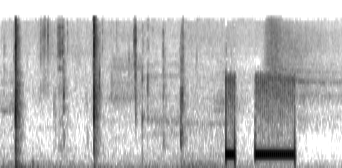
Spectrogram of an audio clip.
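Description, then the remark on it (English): A handful of sharp clicks from a phone being dialed, followed by two loud, steady buzzing ringing-tone bursts, a short one then a longer one, heard over a line with no talking. “She knows you are, so she won't answer the phone.”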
